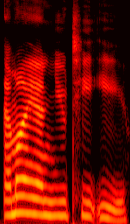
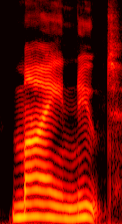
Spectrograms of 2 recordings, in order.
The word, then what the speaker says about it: minute: This one depends on stress. Right. Stress on the first syllable, M-I-N-U-T. That's the unit of time, 60 seconds. Stress on the second syllable, minute. That's the adjective, meaning very, very small. Tiny. So minute versus minute. Wow.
